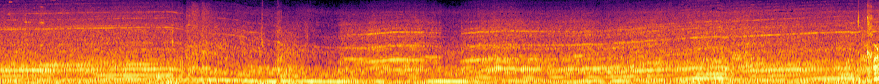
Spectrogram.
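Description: A race car engine in a racing video game on the Brands Hatch circuit revs steadily and loudly throughout. The pitch rises and falls with gear changes and corners, with occasional tire noise and no talking.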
